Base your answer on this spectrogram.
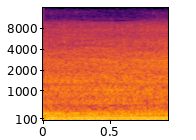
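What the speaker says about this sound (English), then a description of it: "Oh, these are tractor here" A tractor engine rumbles close by, a loud, steady low drone that holds without a break through the whole moment, with no voices.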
